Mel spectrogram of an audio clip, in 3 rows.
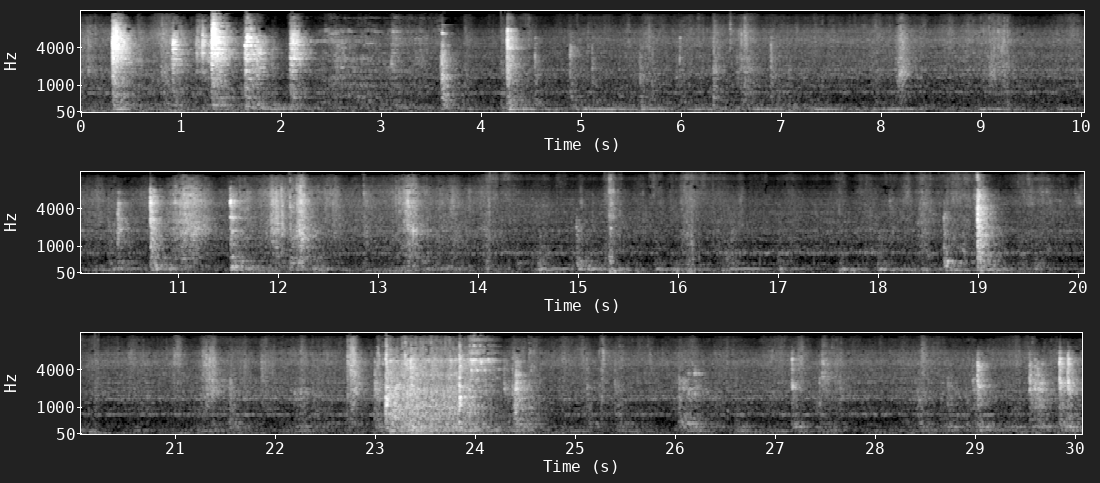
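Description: Electric three-roll section bending machine running with a low hum that starts and stops, as a 30 × 10 mm steel flat bar is rolled through it, with scattered metallic clunks and knocks. A loud, harsh noise lasting about a second comes about two-thirds of the way through.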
